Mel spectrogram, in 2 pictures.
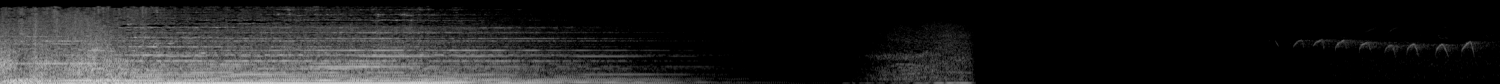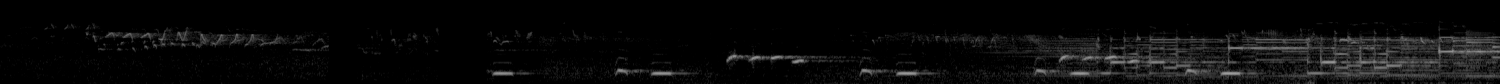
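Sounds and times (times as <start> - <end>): birds chirping and calling: 15.4 - 28.6.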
